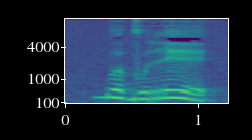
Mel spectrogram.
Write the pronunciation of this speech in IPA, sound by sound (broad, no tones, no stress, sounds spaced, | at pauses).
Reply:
b ʊ ɡ u r ɪ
